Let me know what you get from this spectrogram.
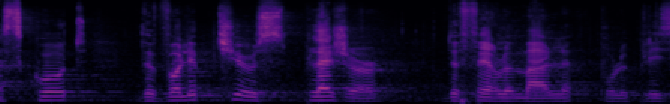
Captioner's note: french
